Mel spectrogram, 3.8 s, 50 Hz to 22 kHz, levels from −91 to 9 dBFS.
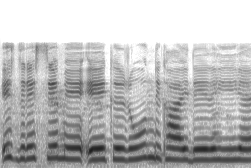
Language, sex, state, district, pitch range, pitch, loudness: Hindi, female, Jharkhand, Ranchi, 255-275 Hz, 260 Hz, -14 LUFS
